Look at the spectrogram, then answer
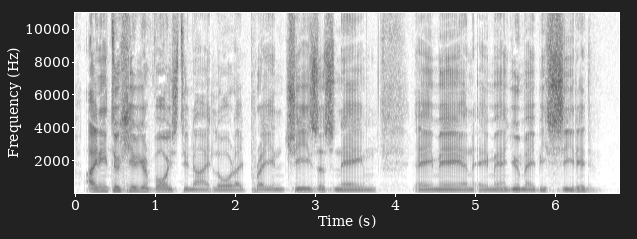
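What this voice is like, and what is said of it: Mexican Spanish accent. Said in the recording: “I excuse my accent. I was born in Mexico. I grew up in Mexico until I was 14 years old.”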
